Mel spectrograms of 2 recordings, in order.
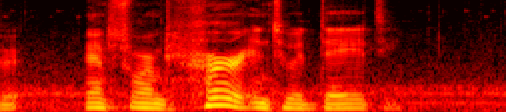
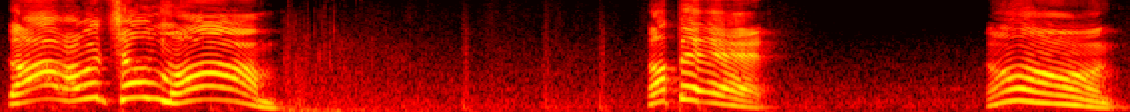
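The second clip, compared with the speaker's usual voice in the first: put-on high, loud whiny kid voice; whiny tattling little sibling; 11 semitones higher, 4 dB louder, slower than usual. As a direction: whine like a kid telling on a brother. Mock sibling tattling on Dennis.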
